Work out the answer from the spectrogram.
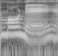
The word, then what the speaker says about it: Monat: Monat. Well, some people say Monet. I say Monat. And that's short form for modern nature.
